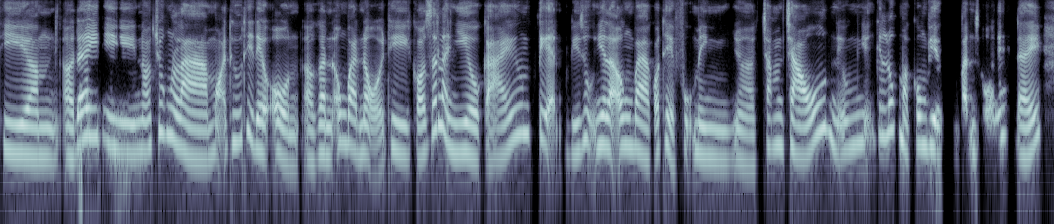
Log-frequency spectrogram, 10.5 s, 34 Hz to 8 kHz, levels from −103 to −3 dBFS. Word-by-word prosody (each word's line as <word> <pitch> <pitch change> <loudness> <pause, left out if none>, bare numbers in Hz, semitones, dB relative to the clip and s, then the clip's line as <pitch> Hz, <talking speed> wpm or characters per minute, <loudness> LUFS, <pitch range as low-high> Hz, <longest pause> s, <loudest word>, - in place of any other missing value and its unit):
Thì, 190 -2 0
ờm, 180 -1 +1
ở 180 -1 +1
đây 285 +3 +5
thì 200 -5 -1
nói 205 0 -2
chung 305 -3 -2
là 175 -8 +4
mọi 205 +5 -1
thứ 250 +1 -6
thì 300 -1 -3
đều 205 -3 +3
ổn. 165 -7 +1
Ở 165 - -3
gần 190 0 +1
ông 245 +5 -2
bà 220 - +4
nội 190 -1 0
thì 200 -4 -2
có 180 +1 +1
rất 335 - +2
là - - +3
nhiều 195 -4 0
cái 205 - 0 0.2
tiện. 270 - +2
Ví 190 - -5
dụ 260 - -4
như 235 +1 0
là - - +6
ông 225 +2 +2
bà 195 -5 +3
có - - -2
thể 235 - -3
phụ - - -9
mình, 170 -3 -4
ờ, 150 -2 -5
chăm 230 0 -4
cháu 240 - +4
nếu - - -4
những 235 +6 -7
cái 290 -1 -5
lúc 325 -3 -2
mà - - +1
công 235 -1 -2
việc 220 -2 +2 0.2
bận - - +3
rộn - - -4
ấy, 285 - -5
đấy. 185 +8 +2
205 Hz, 280 wpm, -25 LUFS, 180-245 Hz, 0.2 s, là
